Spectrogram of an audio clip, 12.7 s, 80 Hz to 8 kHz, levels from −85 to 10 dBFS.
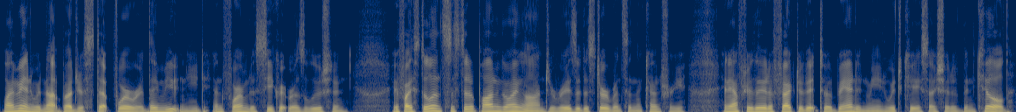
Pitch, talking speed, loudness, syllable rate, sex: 120 Hz, 210 wpm, -20 LUFS, 6.0 syllables/s, male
